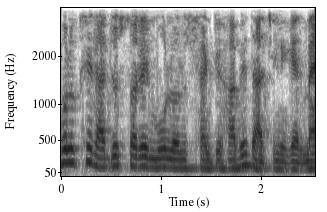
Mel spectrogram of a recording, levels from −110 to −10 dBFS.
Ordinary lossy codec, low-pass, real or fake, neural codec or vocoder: Opus, 32 kbps; 3.6 kHz; real; none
